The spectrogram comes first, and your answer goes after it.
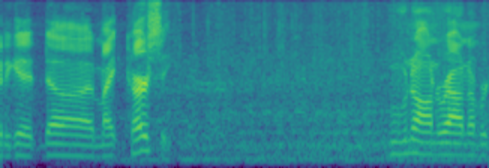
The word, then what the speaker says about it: Kersey: Kersey out of Elgin, Illinois, I believe is how it's pronounced.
